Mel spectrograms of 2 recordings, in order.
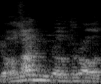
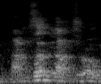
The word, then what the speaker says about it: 요산요수: 무등산 가면 요산요수라고 된 것을 낙산낙수라고 읽으면 안 된다니요.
